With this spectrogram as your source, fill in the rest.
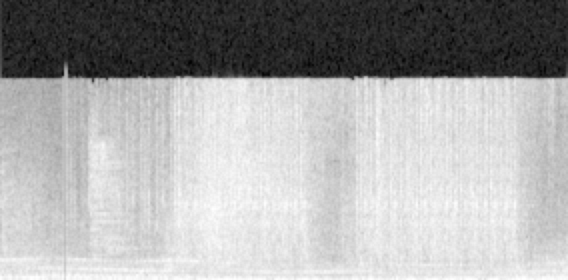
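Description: A flying craft's engine roars steadily.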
